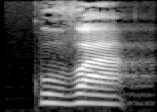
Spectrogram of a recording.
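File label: "cuva", Vernazzese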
